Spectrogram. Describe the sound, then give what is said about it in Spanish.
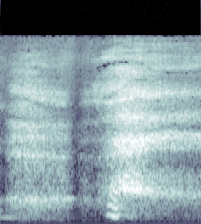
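A single yawn: a long breathy inhale, a brief pause, then a voiced, drawn-out exhale with a soft moan, heard on its own without talking. “Bostezo, masaje en la nuca, masaje en la cara.”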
